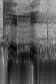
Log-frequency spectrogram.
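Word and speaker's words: phthalic: क्या नाम होता है इसका, थैलिक, पी इसमें साइलेंट रहता है, थैलिक एसिड के नाम से ये जाना जाता है, थैलिक एसिड।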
